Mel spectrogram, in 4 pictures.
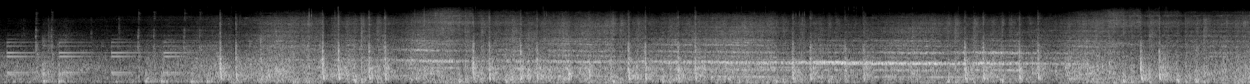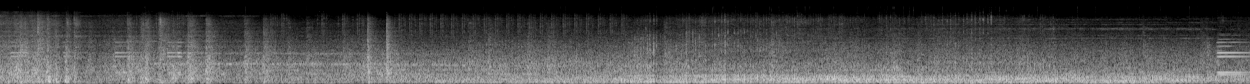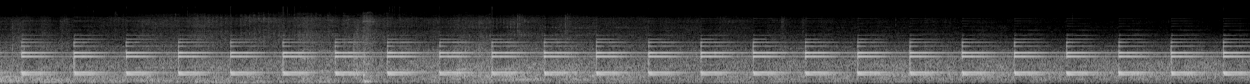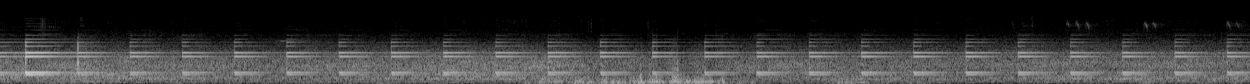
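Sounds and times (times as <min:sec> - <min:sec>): high tone: 0:00.0 - 0:02.0, 0:12.1 - 0:15.9, 0:24.6 - 0:50.0
train wheels clattering: 0:00.2 - 0:20.4.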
